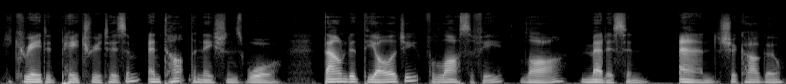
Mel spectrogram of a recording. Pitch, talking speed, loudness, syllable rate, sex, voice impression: 110 Hz, 105 wpm, -23 LUFS, 4.4 syllables/s, male, masculine, adult-like, slightly refreshing, slightly calm, kind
